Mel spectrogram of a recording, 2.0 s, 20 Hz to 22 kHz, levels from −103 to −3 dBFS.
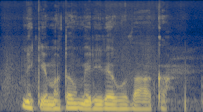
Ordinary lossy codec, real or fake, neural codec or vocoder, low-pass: none; fake; vocoder, 44.1 kHz, 128 mel bands every 512 samples, BigVGAN v2; none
